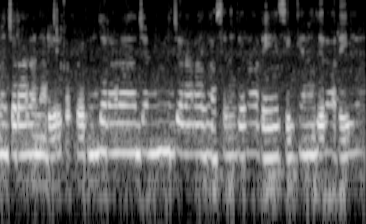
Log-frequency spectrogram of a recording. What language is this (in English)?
Hindi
